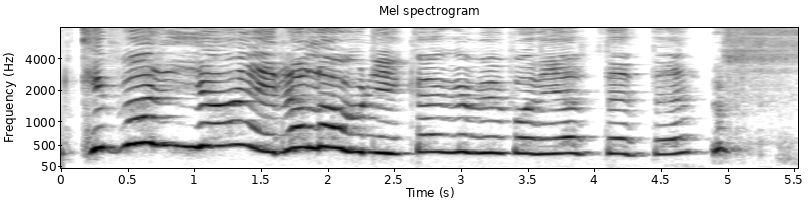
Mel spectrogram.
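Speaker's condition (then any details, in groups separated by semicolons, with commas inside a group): ALS; ALS, limb onset, right leg then left leg, then arms; hands and arms barely move, now affecting speech; increasingly hard to articulate, losing speech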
